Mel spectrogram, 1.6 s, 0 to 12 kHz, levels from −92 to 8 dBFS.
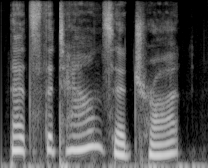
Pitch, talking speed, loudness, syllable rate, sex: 235 Hz, 190 wpm, -17 LUFS, 4.1 syllables/s, female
